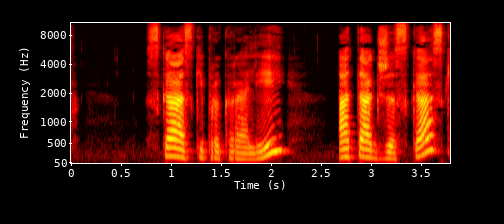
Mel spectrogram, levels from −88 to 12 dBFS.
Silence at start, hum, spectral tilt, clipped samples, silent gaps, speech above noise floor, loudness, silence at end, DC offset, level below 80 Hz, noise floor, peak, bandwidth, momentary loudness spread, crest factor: 0.8 s; none; -2.5 dB/octave; under 0.1%; none; 48 dB; -19 LUFS; 0.05 s; under 0.1%; -70 dBFS; -67 dBFS; 0 dBFS; 11 kHz; 14 LU; 20 dB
